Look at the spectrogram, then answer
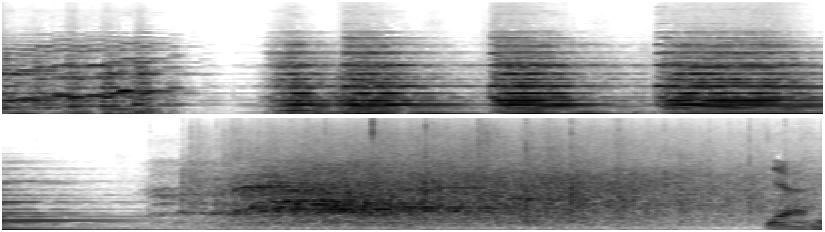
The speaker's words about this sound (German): Da gab es Beifall für die Mitglieder des Santa Fe Chamber Orchestras, des Kammermusikensembles des Santa Fe Kammermusikfestivals unter der Leitung in diesem Falle von Alan Gilbert.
